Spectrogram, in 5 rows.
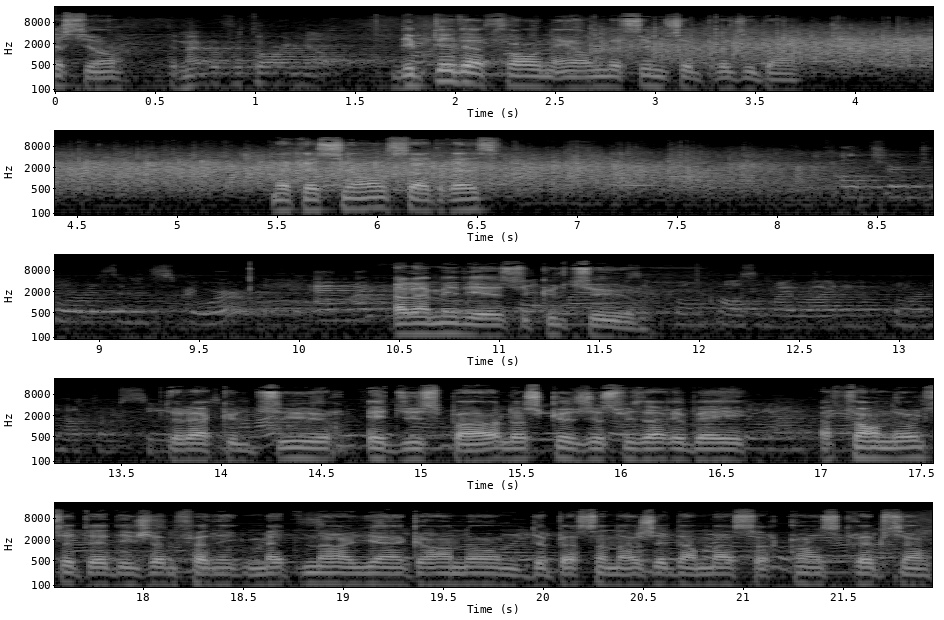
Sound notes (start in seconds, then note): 6.6 applause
